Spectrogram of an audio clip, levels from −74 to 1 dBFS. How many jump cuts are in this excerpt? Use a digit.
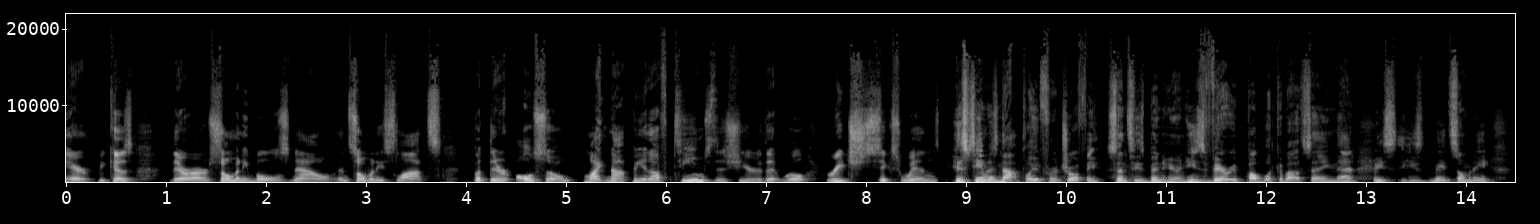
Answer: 2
